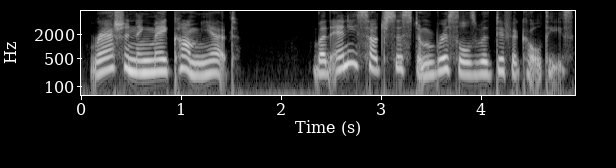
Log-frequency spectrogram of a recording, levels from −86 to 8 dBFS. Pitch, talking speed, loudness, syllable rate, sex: 245 Hz, 135 wpm, -17 LUFS, 4.7 syllables/s, female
